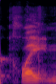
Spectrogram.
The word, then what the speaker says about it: Clayton: I know exactly where Clayton is it reminds it rhymes with Dayton and it's near Dayton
